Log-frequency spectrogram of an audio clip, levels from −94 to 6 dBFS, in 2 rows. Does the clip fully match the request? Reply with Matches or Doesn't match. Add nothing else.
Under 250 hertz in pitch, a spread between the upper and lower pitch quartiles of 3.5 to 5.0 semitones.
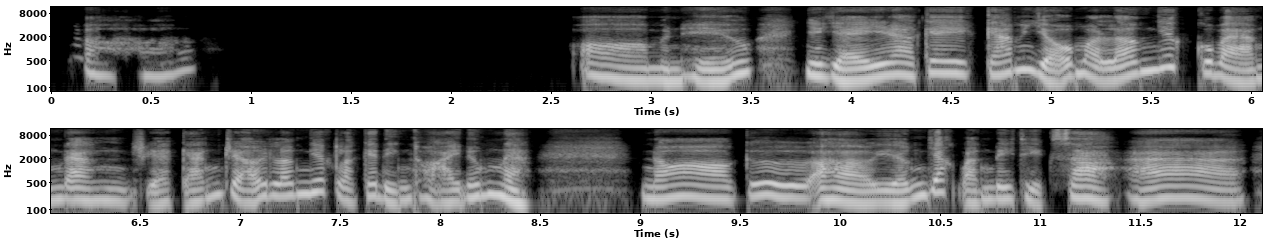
Doesn't match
